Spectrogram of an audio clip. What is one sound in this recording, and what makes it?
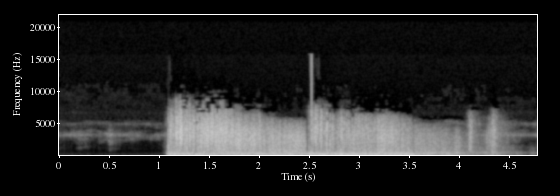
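An explosion booms loudly and rumbles on.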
